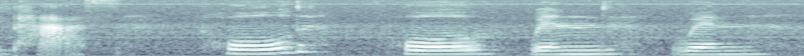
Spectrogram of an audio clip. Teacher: One interesting one is consonant cluster reduction. So in cases where you have more than one consonant in a row, like in the word past, you have both the S and T at the end, it might be reduced to pass.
